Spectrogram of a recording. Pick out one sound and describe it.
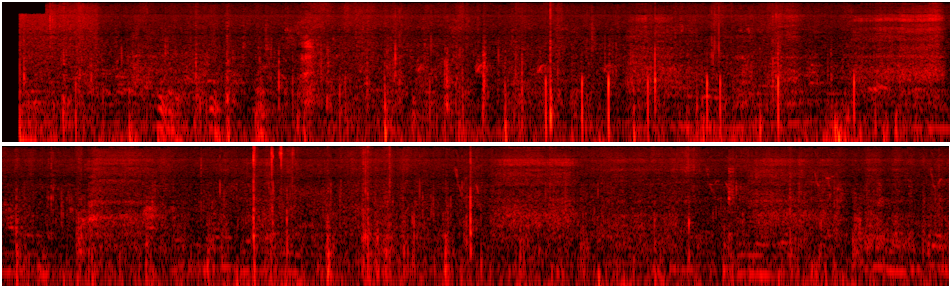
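Footsteps shuffle slowly on a paved path outdoors.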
